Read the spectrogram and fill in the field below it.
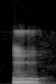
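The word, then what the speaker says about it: aux: So we take au instead. It sounds the same as the masculine version, but you'll notice the spelling is slightly different with an X.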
